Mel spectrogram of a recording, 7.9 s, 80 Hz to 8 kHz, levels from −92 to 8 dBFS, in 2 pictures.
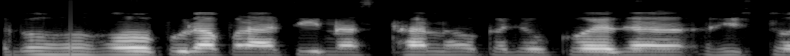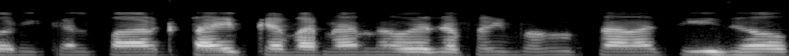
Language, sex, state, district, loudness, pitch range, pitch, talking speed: Magahi, male, Bihar, Lakhisarai, -20 LUFS, 160-170 Hz, 165 Hz, 165 wpm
